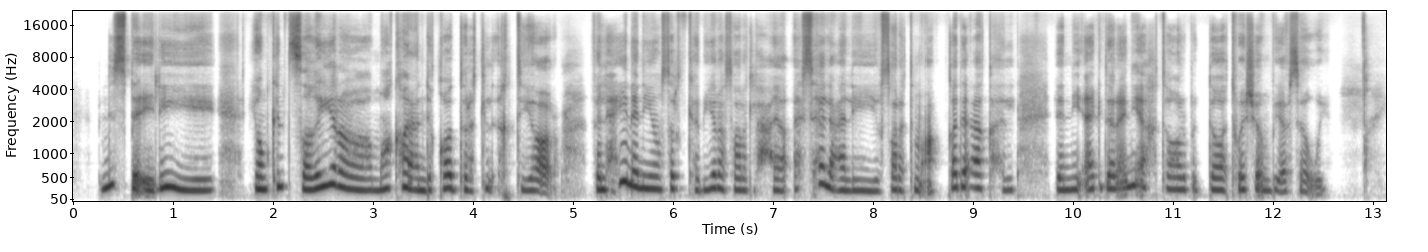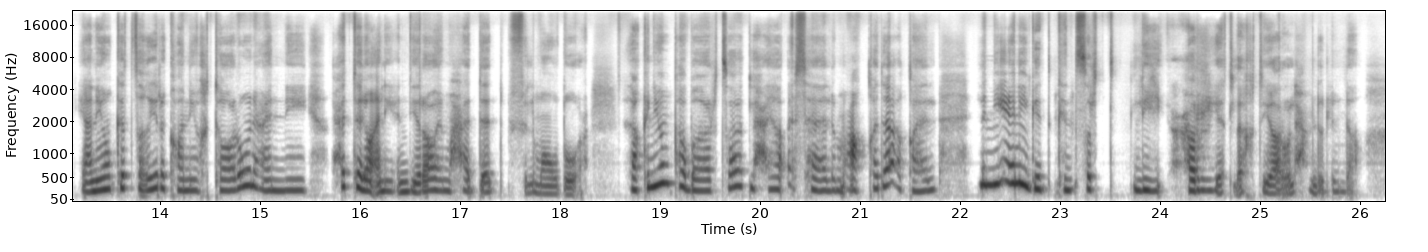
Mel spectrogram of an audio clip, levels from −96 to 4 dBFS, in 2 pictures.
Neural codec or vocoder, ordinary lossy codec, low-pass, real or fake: autoencoder, 48 kHz, 128 numbers a frame, DAC-VAE, trained on Japanese speech; none; none; fake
